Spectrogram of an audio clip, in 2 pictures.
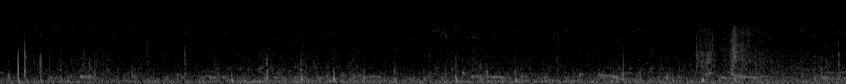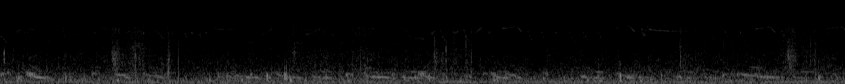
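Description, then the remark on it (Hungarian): Several pigeons coo softly and repeatedly, their low throaty calls overlapping across a steady outdoor background, with occasional brief rustles and flutters. “Adj a galamboknak enni.”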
